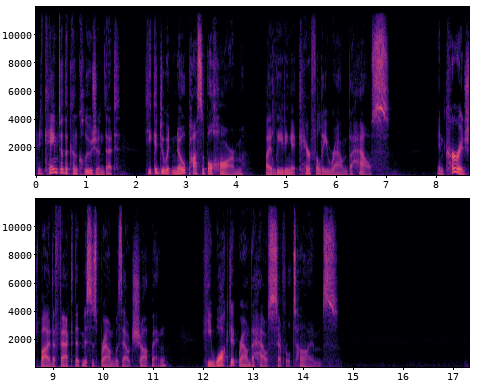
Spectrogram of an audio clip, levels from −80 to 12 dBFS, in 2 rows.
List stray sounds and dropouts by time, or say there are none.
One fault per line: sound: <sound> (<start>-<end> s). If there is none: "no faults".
no faults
